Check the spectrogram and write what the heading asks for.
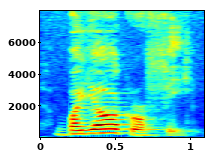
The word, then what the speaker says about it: biography: word number one biography biography biography as you see the stress is on the second syllable biography is the written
